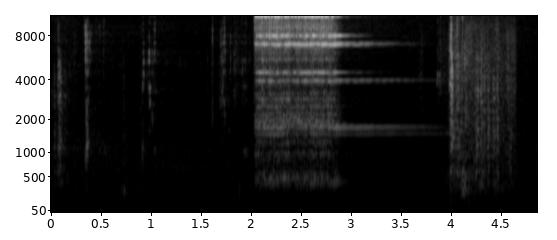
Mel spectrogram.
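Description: A telephone bell rings in a room in two loud bursts, each a shrill, metallic trill lasting about a second, separated by a short pause. A few faint short cracks come before the first ring.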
